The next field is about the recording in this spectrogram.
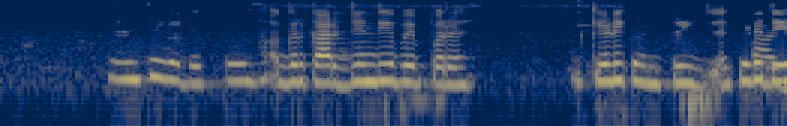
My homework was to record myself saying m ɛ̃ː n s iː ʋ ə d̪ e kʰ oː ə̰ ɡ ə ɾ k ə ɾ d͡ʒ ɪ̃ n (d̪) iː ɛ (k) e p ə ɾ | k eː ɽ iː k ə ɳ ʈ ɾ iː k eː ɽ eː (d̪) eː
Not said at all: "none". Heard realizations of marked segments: d̪, p, d̪

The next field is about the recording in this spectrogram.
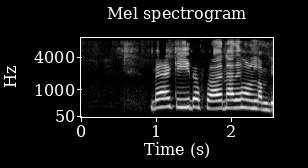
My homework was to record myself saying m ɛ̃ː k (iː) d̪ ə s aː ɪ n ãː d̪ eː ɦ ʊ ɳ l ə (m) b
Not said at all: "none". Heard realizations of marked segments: iː, m

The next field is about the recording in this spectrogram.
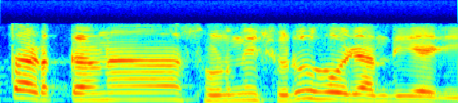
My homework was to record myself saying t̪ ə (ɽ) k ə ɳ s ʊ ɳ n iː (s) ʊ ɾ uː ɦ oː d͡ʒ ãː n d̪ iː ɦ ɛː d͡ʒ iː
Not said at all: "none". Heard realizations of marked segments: ɽ, ʃ

